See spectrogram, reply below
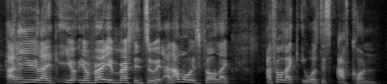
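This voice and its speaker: Bright-voiced man, playful and teasing. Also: high voice, fast talker. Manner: playful, teasing, repeats words. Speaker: podcast co-host. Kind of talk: casual chat.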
